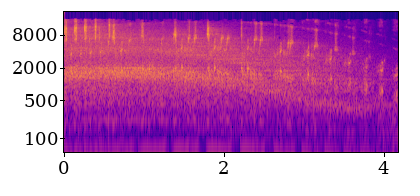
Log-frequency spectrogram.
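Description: Sound-effect sting for an animated title card: a loud rushing whoosh with many small crackles running through it, thinning out near the end.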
